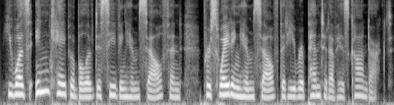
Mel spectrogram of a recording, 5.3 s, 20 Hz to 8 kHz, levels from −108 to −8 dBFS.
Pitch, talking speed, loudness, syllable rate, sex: 195 Hz, 170 wpm, -19 LUFS, 5.6 syllables/s, female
